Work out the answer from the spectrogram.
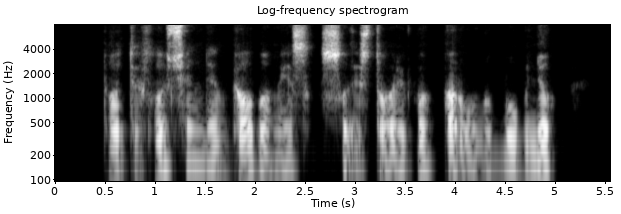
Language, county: Lithuanian, Marijampolė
